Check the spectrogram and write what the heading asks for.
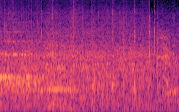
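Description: Audience applauding, with a few whoops and cheers early on, the applause slowly dying away.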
